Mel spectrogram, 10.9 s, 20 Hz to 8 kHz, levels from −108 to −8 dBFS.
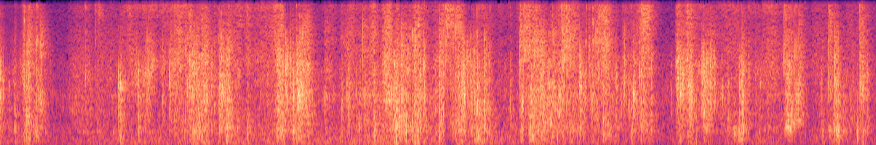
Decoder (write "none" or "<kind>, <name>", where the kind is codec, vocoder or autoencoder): none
